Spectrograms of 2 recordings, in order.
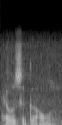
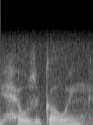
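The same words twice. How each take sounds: First: "going" squeezed to "gone", no final G; dropped G in "going". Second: Slow "going" with the final -ing fully sounded. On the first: Showing their own Dublin way, "going" without the G. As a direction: leave the G off the end of "going". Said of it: "I leave out the G at the end". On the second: Showing what they don't usually say, "going" with its full ending. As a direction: put the G on the end of "going". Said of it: "putting the G on the end". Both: Shown as a demonstration.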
